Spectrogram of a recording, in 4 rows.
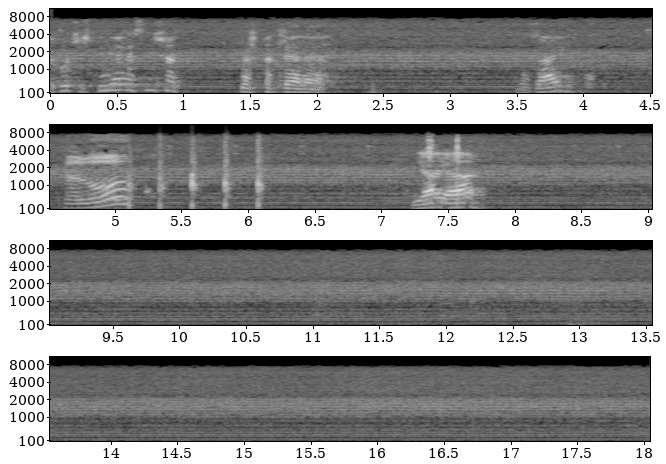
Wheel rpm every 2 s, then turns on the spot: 0, 0, 0, 0, 0, 0, 0, 0, 0.
none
